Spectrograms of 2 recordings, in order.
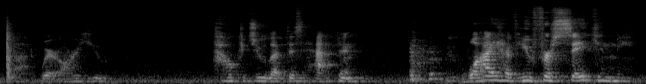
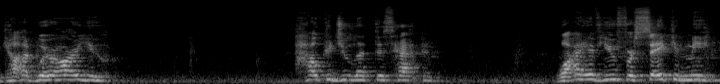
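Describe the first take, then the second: First: Restrained plea, building in force; anguished questioning. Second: Loud, high, full-voiced outcry; anguished cry to God. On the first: Acted. Captured believers thinking toward God before martyrdom, anguish building. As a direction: question God, starting subdued and rising. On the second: Abraham looking up at the sky, shouting in anguish.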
